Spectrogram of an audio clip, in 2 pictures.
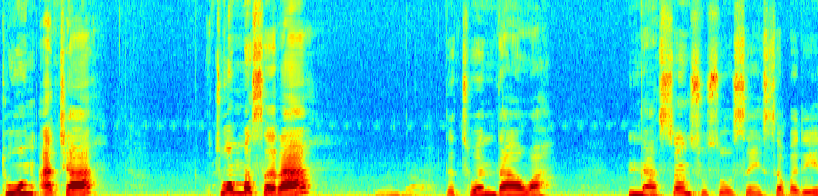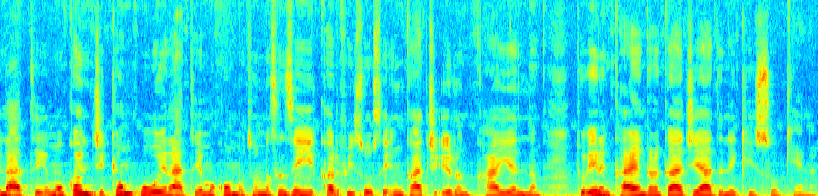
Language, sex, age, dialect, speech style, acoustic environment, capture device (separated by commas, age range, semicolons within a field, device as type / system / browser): Hausa, female, 25-34, Nigeria - Kano, relaxed, nature, desktop / Windows / Chrome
